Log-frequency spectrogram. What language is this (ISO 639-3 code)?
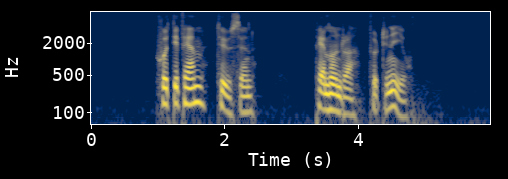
swe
